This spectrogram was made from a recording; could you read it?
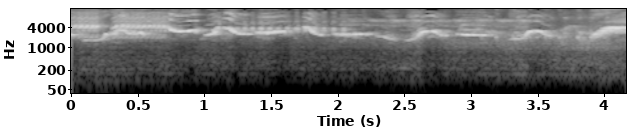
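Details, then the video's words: Caged tame Chinese hwamei whistles loud, looping song notes that bend up and down roughly every half second, ending in a rising slur. "Chim thuần sách lồng hót"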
